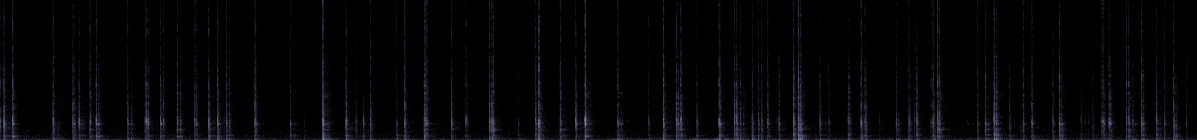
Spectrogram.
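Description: Long silver nails tap rapidly and irregularly on the sides of an empty, transparent hard plastic container standing upright. The sound is a steady stream of short, dry, bright clicks that die away almost instantly.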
